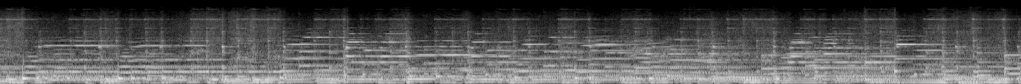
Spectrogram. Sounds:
independent music, music

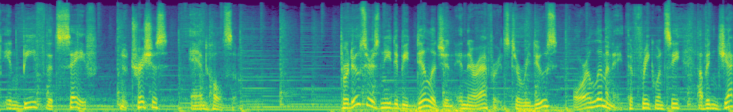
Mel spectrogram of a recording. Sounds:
music, speech

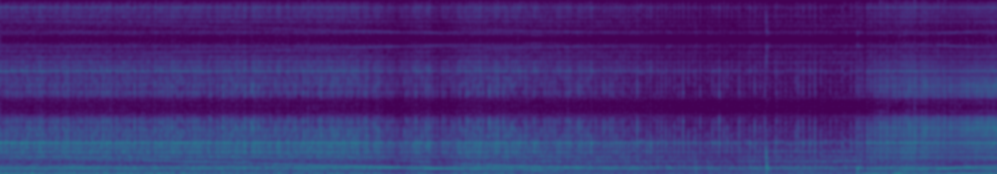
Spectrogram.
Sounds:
motorcycle, vehicle

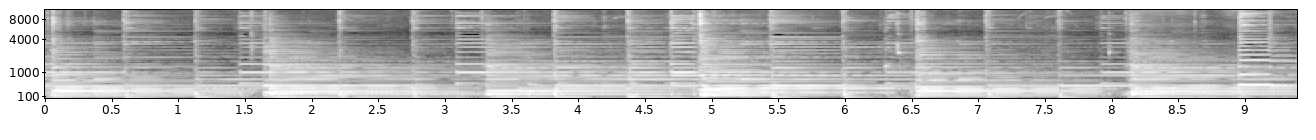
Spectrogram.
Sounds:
strum, music

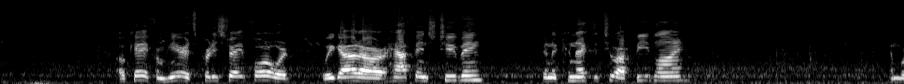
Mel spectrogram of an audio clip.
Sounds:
speech

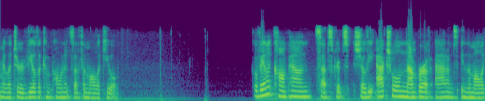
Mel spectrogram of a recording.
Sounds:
speech

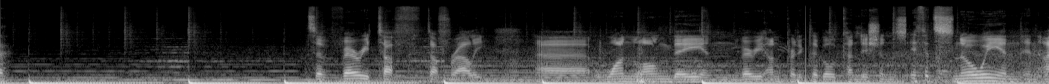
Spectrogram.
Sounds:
music, speech

